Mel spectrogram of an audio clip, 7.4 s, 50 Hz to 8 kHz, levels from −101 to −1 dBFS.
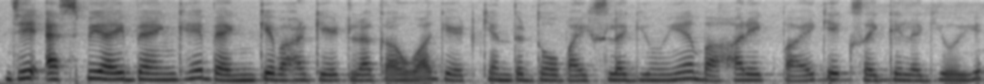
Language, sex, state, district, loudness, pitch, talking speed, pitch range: Hindi, female, Punjab, Pathankot, -20 LUFS, 200 Hz, 210 wpm, 195-220 Hz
